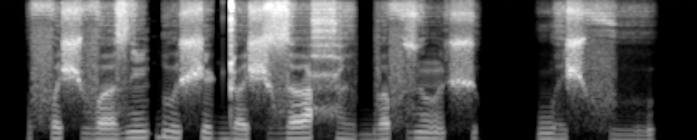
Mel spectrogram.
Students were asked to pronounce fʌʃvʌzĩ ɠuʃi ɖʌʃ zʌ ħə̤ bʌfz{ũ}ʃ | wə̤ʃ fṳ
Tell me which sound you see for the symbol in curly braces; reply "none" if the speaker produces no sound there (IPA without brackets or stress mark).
ũ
